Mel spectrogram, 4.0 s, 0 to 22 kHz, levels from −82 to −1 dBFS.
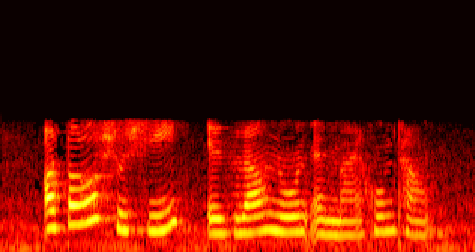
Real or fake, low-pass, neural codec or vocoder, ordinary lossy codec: fake; 3.6 kHz; codec, 16 kHz, 16 kbps, FunCodec, trained on LibriTTS, 50 frames a second; AAC, 16 kbps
